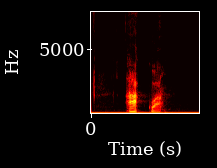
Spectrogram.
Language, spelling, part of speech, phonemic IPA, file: Italian, acqua, noun, /ˈakkwa/, It-acqua.ogg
